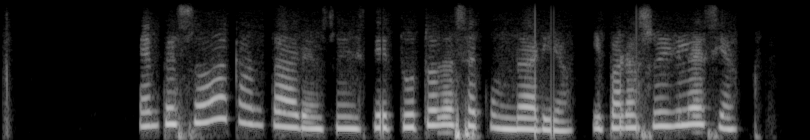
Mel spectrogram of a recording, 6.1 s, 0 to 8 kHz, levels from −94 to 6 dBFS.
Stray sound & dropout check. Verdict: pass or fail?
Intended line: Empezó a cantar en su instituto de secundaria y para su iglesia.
pass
